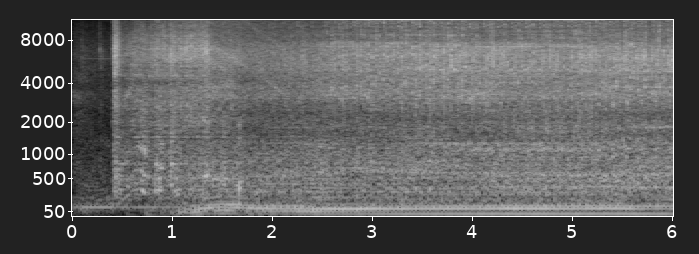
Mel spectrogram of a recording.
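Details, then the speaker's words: Alfa Romeo Giulietta QV 1750 TBI after repairs, engine management light on: starts and idles under a harsh, steady, gritty rotational whirring above the exhaust note, belt tensioner still tight; owner suspects the turbo, manifold side, unconfirmed. "Okay, so something rotational, and I hate to say it, sounds like it's coming from inside."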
